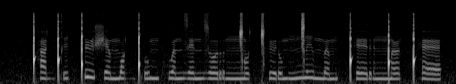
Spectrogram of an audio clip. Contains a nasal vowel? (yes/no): no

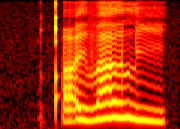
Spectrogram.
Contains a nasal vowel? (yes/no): no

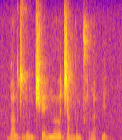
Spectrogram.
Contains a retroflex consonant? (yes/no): no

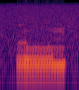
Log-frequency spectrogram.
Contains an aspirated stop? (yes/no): no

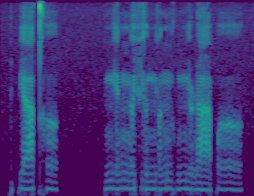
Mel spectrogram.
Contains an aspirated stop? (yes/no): yes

